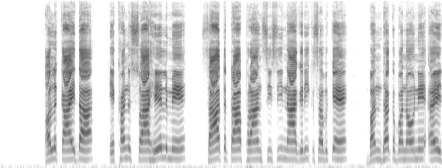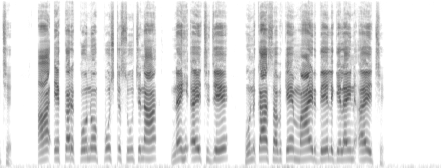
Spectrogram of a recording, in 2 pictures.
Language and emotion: Maithili, neutral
